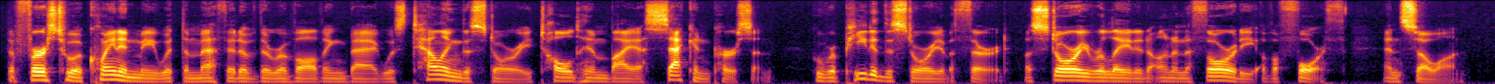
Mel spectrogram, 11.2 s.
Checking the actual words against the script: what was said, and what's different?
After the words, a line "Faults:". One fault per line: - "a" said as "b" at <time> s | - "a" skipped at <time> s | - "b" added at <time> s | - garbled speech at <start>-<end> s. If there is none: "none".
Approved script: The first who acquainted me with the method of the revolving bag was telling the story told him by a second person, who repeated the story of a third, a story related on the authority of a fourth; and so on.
The first who acquainted me with the method of the revolving bag was telling the story told him by a second person, who repeated the story of a third, a story related on an authority of a fourth; and so on.
Faults:
- "the" said as "an" at 8.8 s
